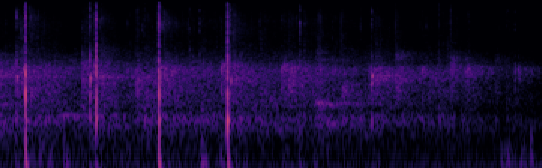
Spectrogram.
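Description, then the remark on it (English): Four sharp, evenly spaced claps ring out during a sermon on Abraham's faith, then give way to a faint, scattered patter of light clapping from the audience that fades toward the end. “If you were looking for a place to clap, that would have been a great opportunity.”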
